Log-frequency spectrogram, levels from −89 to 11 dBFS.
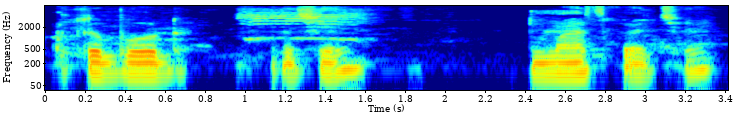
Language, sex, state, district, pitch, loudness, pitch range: Bengali, male, West Bengal, Malda, 115 Hz, -23 LUFS, 110-140 Hz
